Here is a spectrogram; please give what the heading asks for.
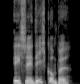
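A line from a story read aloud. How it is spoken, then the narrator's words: Call. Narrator (German): rief Kathi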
